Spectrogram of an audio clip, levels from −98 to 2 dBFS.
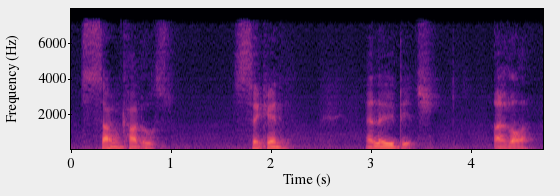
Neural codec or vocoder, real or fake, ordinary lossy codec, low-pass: codec, 16 kHz, 1 kbps, FunCodec, trained on LibriTTS, 50 frames a second; fake; AAC, 48 kbps; 7.2 kHz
